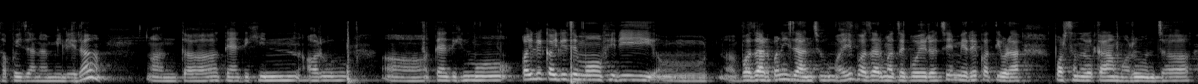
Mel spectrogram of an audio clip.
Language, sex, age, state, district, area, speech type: Nepali, female, 45-60, West Bengal, Darjeeling, rural, spontaneous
